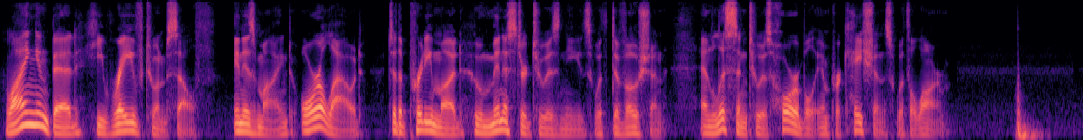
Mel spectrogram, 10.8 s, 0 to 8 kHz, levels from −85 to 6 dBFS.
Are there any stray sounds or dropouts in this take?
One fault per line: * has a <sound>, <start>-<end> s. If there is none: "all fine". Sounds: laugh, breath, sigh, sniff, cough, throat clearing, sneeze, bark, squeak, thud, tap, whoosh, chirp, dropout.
* has a thud, 10.1-10.5 s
